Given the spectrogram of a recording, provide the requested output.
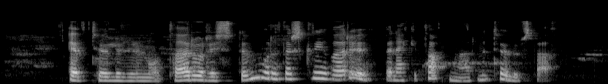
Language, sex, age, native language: Icelandic, female, 30-39, Icelandic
